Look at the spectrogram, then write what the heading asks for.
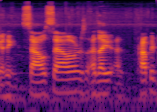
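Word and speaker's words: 曹操: Not Cao Cao, is it like I think Cao Cao, as I properly pronounce it. Us Americans called it cow for the longest time.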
